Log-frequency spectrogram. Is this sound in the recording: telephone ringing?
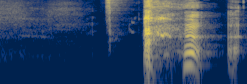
no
